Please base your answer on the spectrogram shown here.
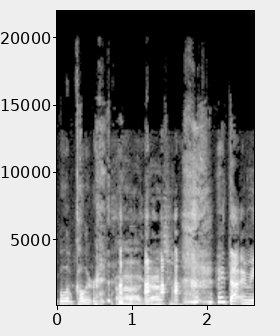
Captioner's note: laughing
